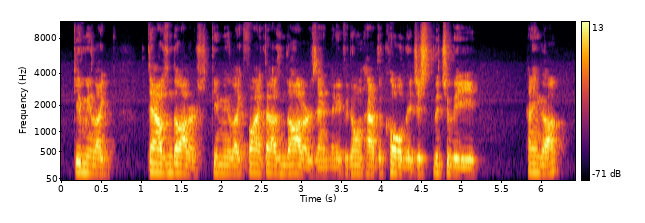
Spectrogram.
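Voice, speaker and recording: Talking at a fairly quick pace, a man with a non-native accent has a medium-pitched voice with a bright, sharp tone. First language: not English. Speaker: online business coach. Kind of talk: webinar presentation. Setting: live webinar stream. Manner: halting, many repetitions and fillers.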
